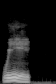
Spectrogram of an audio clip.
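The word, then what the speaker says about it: Guiu: Mark, I think it's pronounced Mark Wee, also seventeen year old that that came in.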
